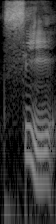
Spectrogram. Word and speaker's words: si: So an example of that could be in the word see and in the word see, okay? These are both pronounced exactly the same, but the first one,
